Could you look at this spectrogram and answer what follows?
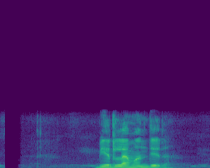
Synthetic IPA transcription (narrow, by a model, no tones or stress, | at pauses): birlamʌnd̪iɾ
